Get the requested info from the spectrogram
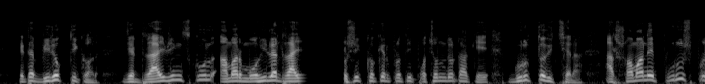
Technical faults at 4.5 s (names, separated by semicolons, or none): jitter buffer speed-up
